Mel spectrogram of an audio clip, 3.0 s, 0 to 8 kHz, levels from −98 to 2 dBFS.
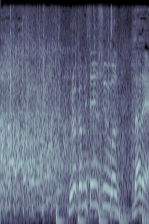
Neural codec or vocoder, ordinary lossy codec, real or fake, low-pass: none; none; real; 7.2 kHz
